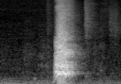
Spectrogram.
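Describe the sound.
A person imitates a dog barking, giving a single short, loud, gruff bark against an otherwise quiet background.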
